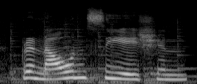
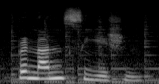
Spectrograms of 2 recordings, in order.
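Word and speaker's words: pronunciation: आपको क्या करना है, दो टुकड़ों में वो काट दीजिए इसको, वर्ड को, प्रोनाउंसिएशन। सो repeat after me, प्रोनाउंसिएशन। प्रोनाउंसिएशन, जो वर्ड है ना नो, उस पर आपको जोर डालना है, स्ट्रेस डालना है।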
